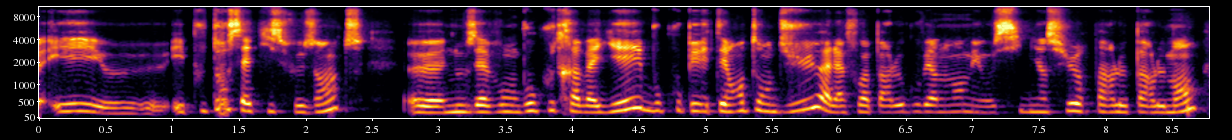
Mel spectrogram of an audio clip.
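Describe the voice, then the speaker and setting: A woman speaking as an association representative in an interview, explaining policy formally and haltingly as she searches for precise wording. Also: mid-range voice, a little mellow.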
